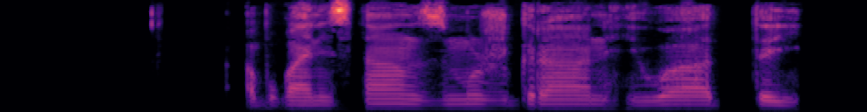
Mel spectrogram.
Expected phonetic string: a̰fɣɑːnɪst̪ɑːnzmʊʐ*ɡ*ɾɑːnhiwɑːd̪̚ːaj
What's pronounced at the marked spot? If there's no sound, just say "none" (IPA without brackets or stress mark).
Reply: ɡ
